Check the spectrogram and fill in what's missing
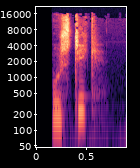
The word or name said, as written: rustik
